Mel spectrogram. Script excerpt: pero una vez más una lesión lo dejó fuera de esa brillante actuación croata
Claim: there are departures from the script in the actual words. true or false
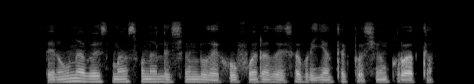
false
